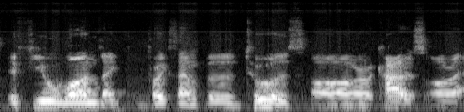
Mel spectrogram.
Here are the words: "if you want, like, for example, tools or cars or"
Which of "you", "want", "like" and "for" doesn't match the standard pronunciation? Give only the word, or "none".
none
